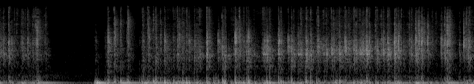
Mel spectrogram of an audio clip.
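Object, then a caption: Corrugated cardboard sheet. Long nails on both hands tap and scratch quickly and densely across the exposed ridges of a flat brown corrugated cardboard sheet lying on a wooden table. After a brief quieter gap near the start, the sound becomes a rapid, crackling, bright clatter over a steady low hum.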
